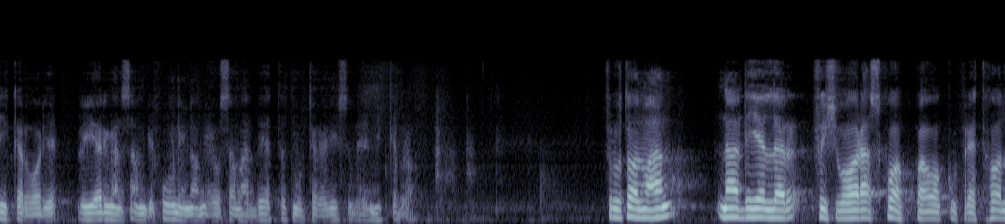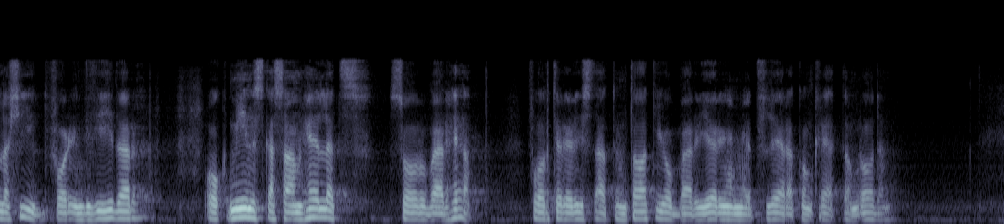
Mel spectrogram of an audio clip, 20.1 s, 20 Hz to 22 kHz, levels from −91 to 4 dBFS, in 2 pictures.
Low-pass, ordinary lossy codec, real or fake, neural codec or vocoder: 7.2 kHz; none; fake; autoencoder, 48 kHz, 32 numbers a frame, DAC-VAE, trained on Japanese speech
